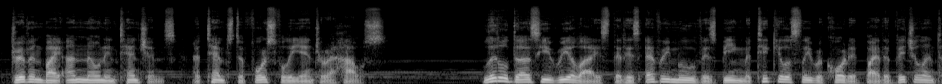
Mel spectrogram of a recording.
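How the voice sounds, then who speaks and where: A man's voice: low voice, darkish tone. A man reading dramatic, suspenseful scripted narration in a grave, florid nature documentary manner.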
